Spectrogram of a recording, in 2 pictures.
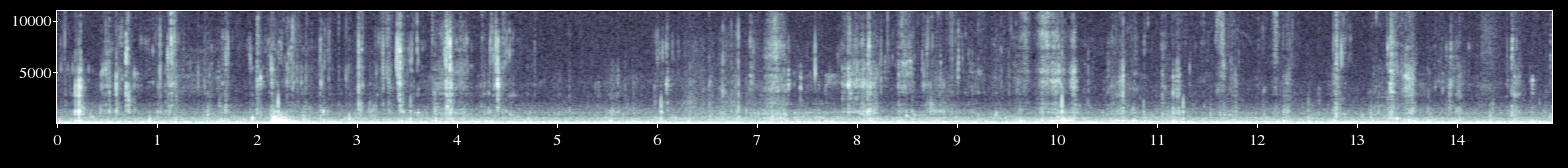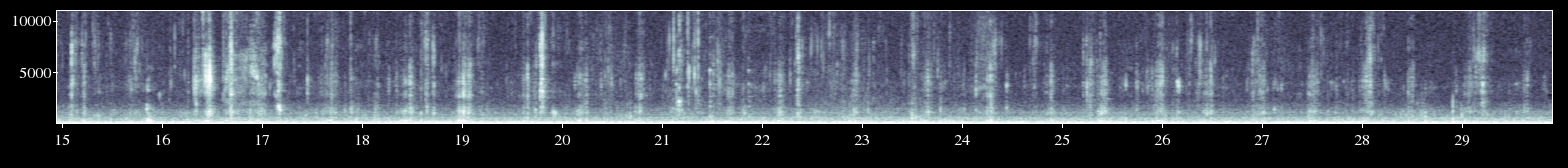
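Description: Close-up mouth sounds of two people chewing beef stew and rice eaten by hand: wet clicks, smacks and small bites scattered over a steady low hum, with one louder knock about two seconds in.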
